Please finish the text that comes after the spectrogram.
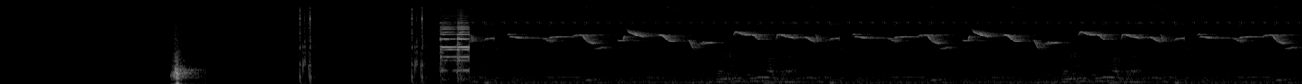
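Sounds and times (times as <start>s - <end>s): click: 4.1s - 4.3s.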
